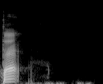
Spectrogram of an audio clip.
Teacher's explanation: Huruf ta punya sifat hams, tapi kadar nafasnya itu percikan nafas bukan mengalir. Sedangkan hams itu secara dasar artinya bukan percikan, tapi mengalirnya nafas.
